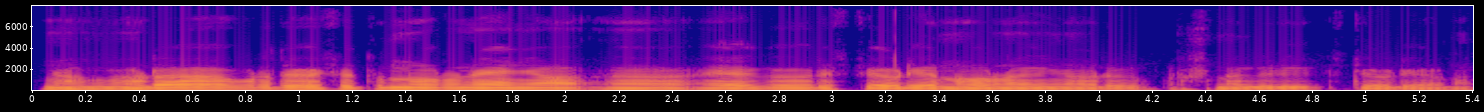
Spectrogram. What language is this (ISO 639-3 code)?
mal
